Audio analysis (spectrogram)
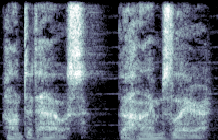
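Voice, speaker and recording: An actor playing a grizzled monster hunter who talks in terse, clipped, matter-of-fact sentences. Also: male voice, extremely low pitch, fairly even intonation, slow, bright, forceful tone, slightly rough, soft background music, exaggerated voice. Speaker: game protagonist.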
